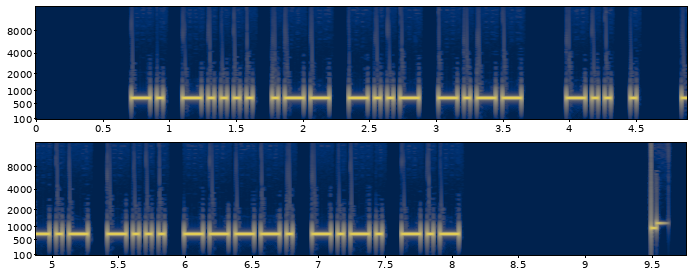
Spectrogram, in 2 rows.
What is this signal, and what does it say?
Morse code, heard as a keyed tone, about 25 wpm, 700 Hz. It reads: N6WXY DE KB9CK
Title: USA Callsign DE Callsign - 5 Characters - 25wpm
